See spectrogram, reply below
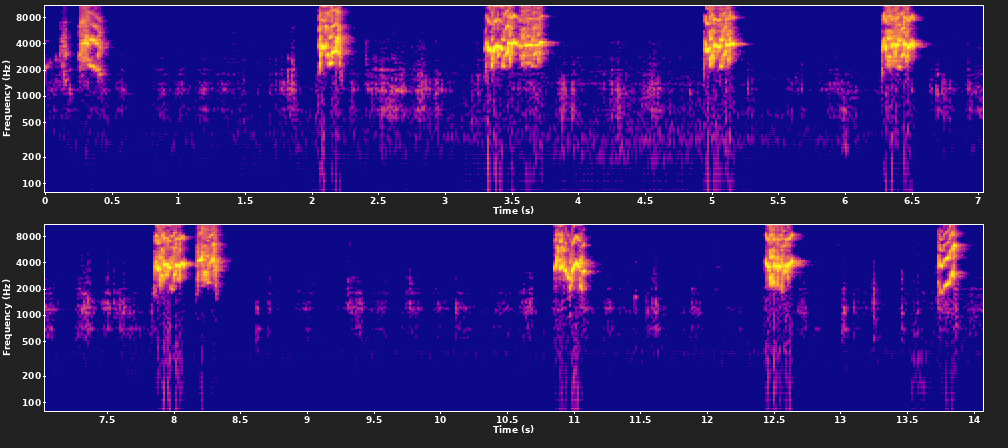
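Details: Caged rosy-faced lovebirds, five in one cage near a window, utter nine scratchy chirps over fourteen seconds at irregular intervals of one to three seconds, some doubled, with near silence between calls.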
